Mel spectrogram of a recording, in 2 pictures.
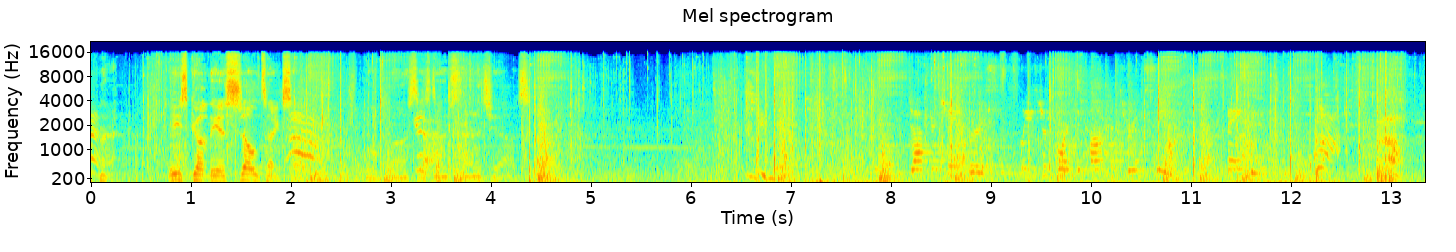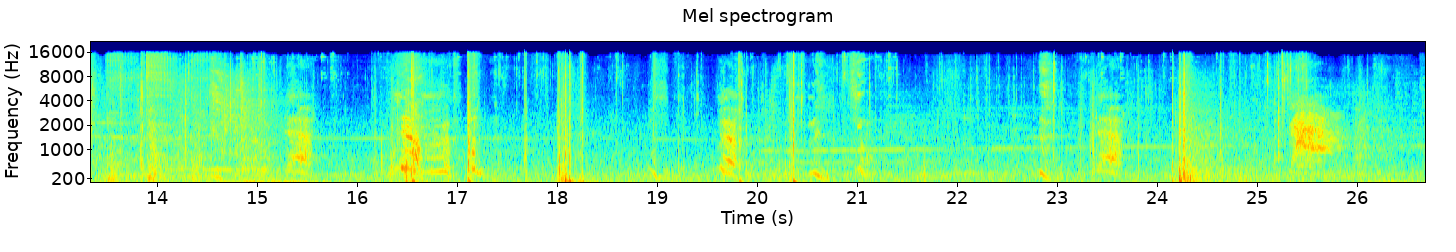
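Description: Punches and kicks thud in a brawl.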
